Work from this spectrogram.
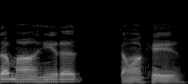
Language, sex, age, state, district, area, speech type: Sindhi, male, 60+, Gujarat, Surat, urban, spontaneous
